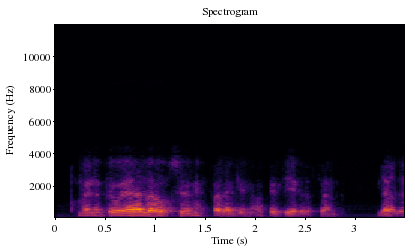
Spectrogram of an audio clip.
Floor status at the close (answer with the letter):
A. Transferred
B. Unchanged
B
